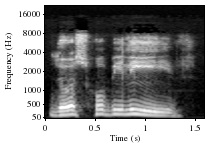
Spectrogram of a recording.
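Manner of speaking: "Those who believe" drawn out slowly, every word weighted; slow emphasis. Shown as a demonstration. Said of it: "do you see the first one?".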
